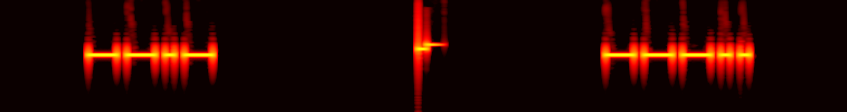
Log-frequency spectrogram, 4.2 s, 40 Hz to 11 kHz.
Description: Morse code, heard as a keyed tone, about 25 wpm, 700 Hz. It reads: Q 8
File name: Single-Letter-Number-25wpm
